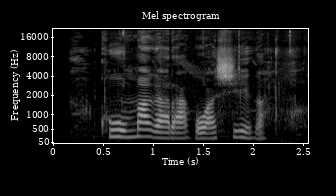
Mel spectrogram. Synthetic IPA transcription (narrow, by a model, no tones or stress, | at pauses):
kʰumaɣaɾawaʃeɣa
